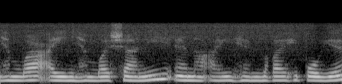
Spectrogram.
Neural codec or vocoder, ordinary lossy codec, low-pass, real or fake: none; none; 7.2 kHz; real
